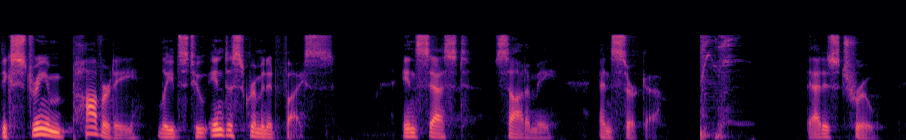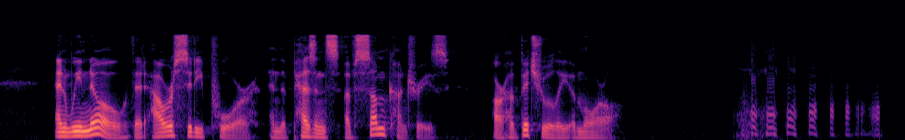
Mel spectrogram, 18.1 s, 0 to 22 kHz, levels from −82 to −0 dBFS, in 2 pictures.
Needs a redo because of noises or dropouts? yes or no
yes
